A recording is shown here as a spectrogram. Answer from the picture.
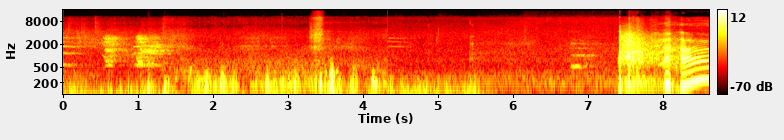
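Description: Beagles baying on a rabbit's trail in the first second or so, then a single loud shotgun shot about seven and a half seconds in.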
